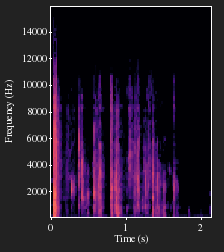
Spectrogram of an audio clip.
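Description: A plastic resealable pouch crinkling as it is handled close to the phone's microphone: a quick run of irregular crackles, the sharpest right at the start, thinning out before the end.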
